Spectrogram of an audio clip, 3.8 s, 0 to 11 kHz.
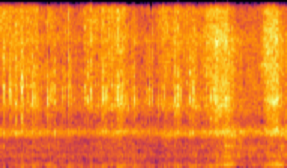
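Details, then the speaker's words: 1966 Chevrolet Corvair Monza convertible, 140 HP air-cooled six with dual carbs and louder header-type exhaust, revved: clean loud free-flowing sound, smooth with no knock, tick or smoke; slight hesitation, carbs may need rebuilding or readjusting. "Runs quite smooth. There's a little bit of a hesitation, so the front will probably have to be rebuilt or readjusted."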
